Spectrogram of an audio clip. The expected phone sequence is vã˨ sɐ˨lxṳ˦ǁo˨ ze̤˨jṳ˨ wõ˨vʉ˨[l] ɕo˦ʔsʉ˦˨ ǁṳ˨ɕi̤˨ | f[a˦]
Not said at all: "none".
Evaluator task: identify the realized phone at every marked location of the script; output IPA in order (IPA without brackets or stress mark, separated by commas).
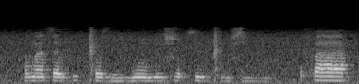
l, a˦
